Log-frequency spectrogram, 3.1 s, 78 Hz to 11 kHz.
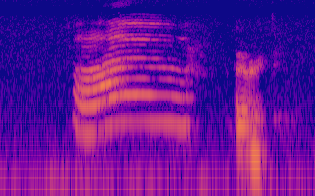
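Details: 1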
